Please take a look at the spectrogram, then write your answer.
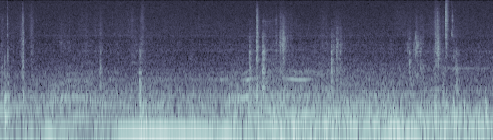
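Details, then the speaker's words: Subaru Forester pulling away from a stop into a sharp right turn: sharp, irregular knocks and clicks over low engine rumble, mostly at the initial turn and more on right turns. "trying to get my car to make the weird lking noise it makes when I turn going from a stop to a sharp right"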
